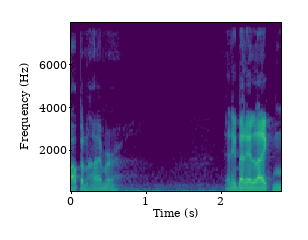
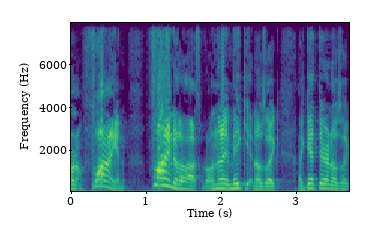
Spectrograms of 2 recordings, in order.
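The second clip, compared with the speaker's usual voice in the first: ordinary talk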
